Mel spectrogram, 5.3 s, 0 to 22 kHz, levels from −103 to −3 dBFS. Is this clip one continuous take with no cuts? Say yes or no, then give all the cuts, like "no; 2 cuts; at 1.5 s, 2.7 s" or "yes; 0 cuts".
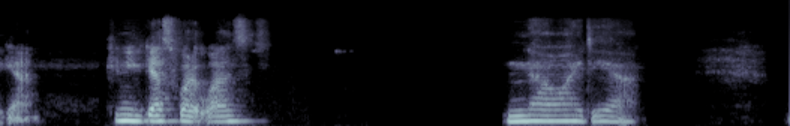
yes; 0 cuts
